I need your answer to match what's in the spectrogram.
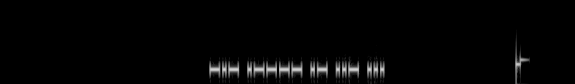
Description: Morse code, heard as a keyed tone, about 37 wpm, 700 Hz. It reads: K1AUS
